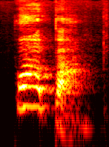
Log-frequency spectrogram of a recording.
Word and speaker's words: папа: Папа. Папа. Папа. Two syllables. The first one is stressed.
